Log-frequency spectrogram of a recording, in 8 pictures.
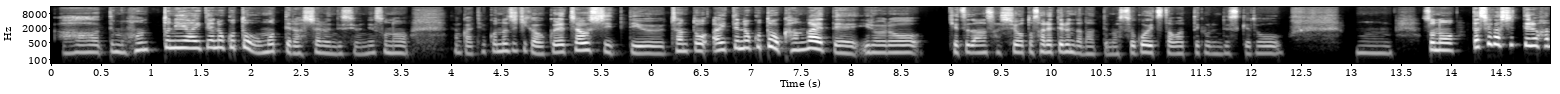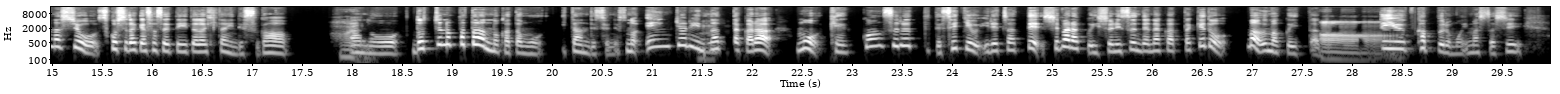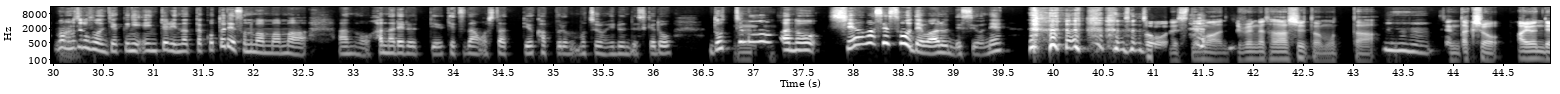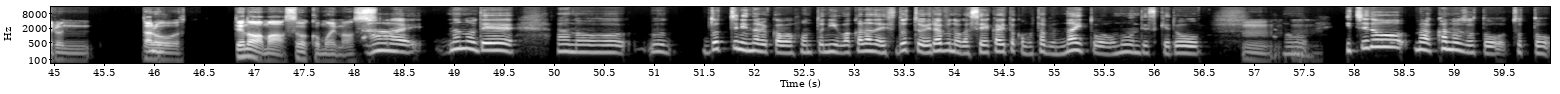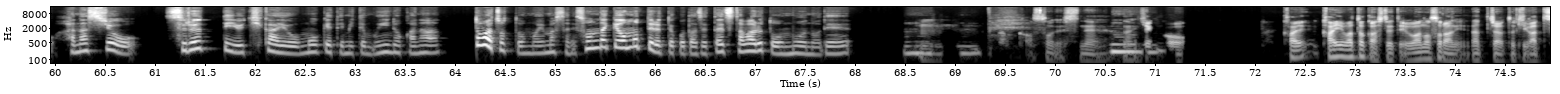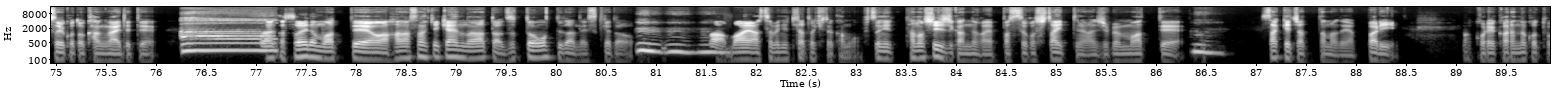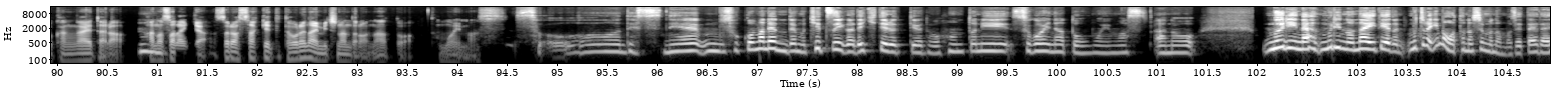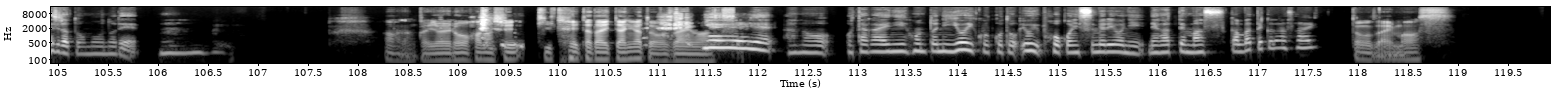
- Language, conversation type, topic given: Japanese, advice, 長年のパートナーとの関係が悪化し、別れの可能性に直面したとき、どう向き合えばよいですか？
- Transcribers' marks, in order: laugh; laugh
